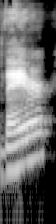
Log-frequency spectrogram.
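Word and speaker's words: Veilleux: Christian it looks like my name is spelled Vu but I guess it's pronounced Veer um he transferred from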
